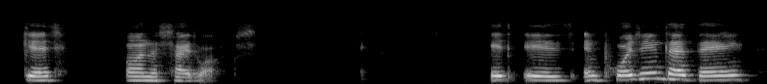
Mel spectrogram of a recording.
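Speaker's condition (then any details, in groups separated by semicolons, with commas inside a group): Cerebral palsy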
